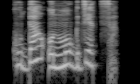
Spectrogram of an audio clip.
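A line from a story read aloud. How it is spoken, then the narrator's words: Muttered. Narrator (Russian): пробормотала я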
